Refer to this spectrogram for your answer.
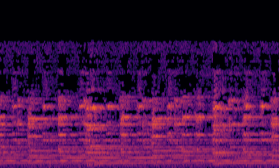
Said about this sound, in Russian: Благовесть, только это колокол восьмитонный, лебедь. Благовесть – это призыв на молитву, а потом звон перед службой и звон после службы.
